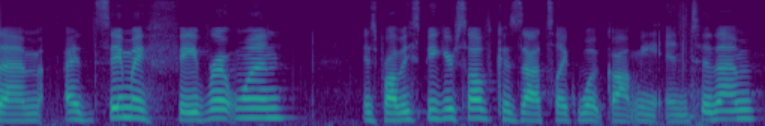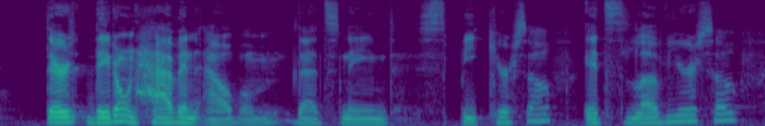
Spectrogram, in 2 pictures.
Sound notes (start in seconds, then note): none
